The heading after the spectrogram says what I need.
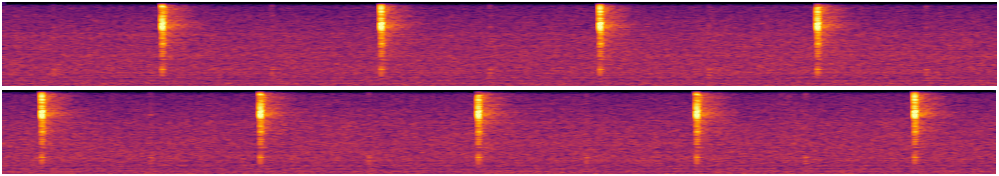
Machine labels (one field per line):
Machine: valve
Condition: normal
